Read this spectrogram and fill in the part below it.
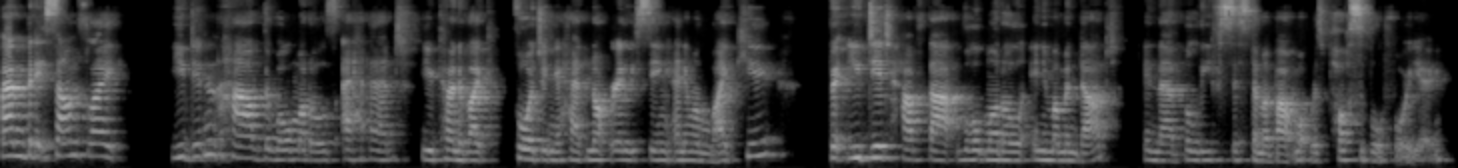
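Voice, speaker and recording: Lady podcast host, bright and lowish voice, encouraging, echoey room. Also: moderate pace. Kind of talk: casual interview chat. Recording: roomy echo.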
